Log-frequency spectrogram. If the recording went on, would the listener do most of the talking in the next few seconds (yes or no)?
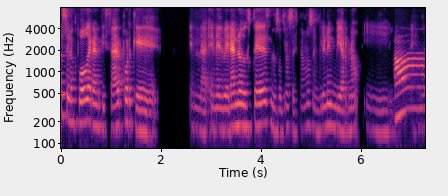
yes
